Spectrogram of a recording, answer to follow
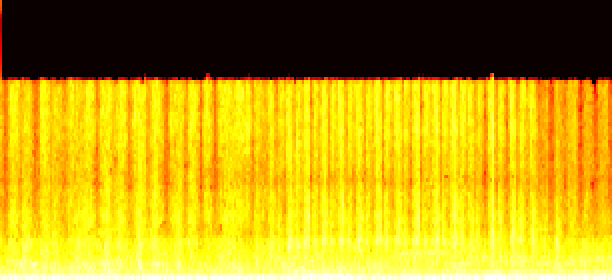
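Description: Shoe brush scrubbing back and forth over a leather shoe in quick repeated strokes, against steady street background noise with distant voices.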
